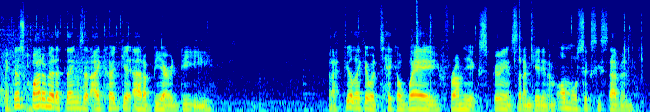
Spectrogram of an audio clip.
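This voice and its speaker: A somewhat breathy male voice at medium pitch with ordinary pitch variation. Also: moderate pace. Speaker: video game streamer. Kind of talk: live gameplay commentary. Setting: live stream. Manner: casual, thinking aloud.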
